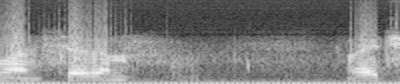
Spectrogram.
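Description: Steady low drone of a light aircraft's piston engine and propeller running on the ground, heard through the headset intercom, with no change in pitch.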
